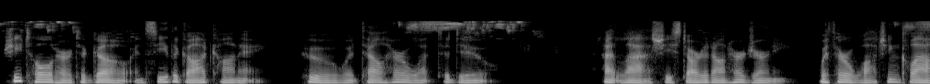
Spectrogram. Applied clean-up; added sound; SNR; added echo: classical method log-MMSE.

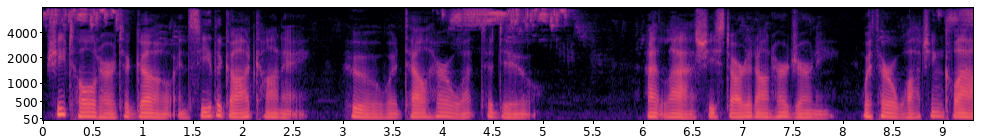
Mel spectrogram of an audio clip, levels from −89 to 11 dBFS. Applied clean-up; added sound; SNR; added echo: none; Bird vocalization, bird call, bird song; 14 dB; none.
